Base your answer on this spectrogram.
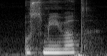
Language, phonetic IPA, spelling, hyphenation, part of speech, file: Czech, [ˈusmiːvat], usmívat, usmí‧vat, verb, Cs-usmívat.ogg
- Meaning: imperfective form of usmát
